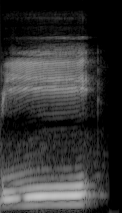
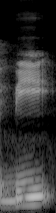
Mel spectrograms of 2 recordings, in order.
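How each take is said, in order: First: The vowel is drawn out long. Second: The vowel is cut short. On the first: The speaker calls it right. "यहाँ या को बा को लंबा करके पढ़ेंगे" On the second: The speaker calls it wrong. "तो ये ये नुकसान हर्फ है"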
